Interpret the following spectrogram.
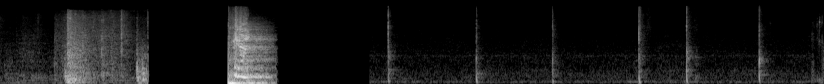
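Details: Rustling and a loud slam are followed by a run of sharp, spaced taps in a quiet room.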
